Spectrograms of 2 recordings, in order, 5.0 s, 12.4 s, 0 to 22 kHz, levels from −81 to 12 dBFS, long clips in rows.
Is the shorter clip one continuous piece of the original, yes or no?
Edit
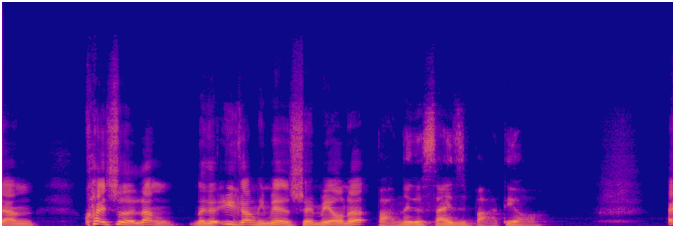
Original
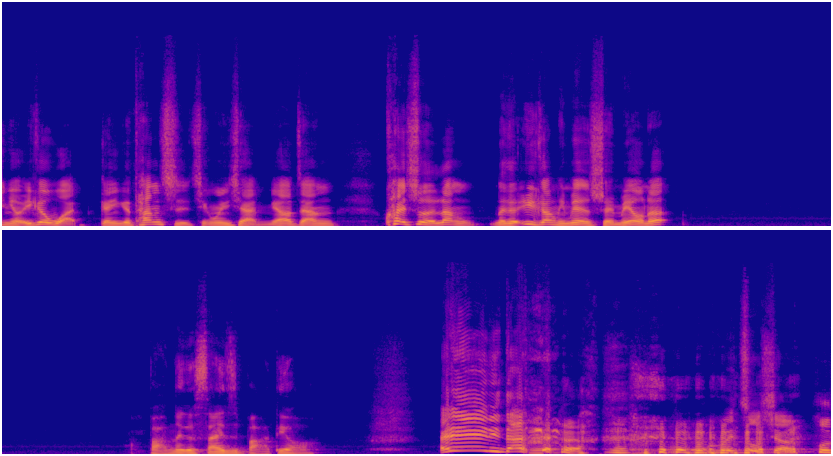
no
